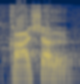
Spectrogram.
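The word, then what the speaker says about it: castle: टी एल ई जसल सी ए एस टी एल ई कासल पी ई एस टी एल E Peshal तो देखा दोस्तों इन सभी शब्दों के अंत में एस टी एल ई आया है इसलिए दोस्तों इन शब्दों में टी साइलेंट है तो ऐसे शब्दों में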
